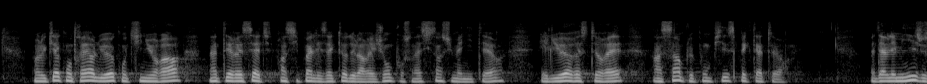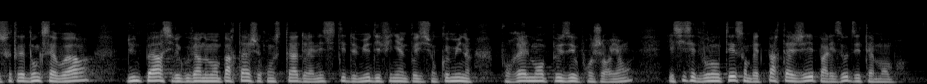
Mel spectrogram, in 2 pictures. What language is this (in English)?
French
